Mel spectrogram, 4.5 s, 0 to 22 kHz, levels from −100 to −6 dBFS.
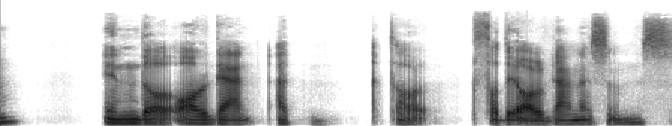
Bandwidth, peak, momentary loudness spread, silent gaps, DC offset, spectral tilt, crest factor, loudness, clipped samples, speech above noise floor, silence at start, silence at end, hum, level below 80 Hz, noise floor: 14 kHz; -2 dBFS; 17 LU; none; under 0.1%; -5.5 dB/octave; 20 dB; -20 LUFS; under 0.1%; 65 dB; 0 s; 0 s; none; -56 dBFS; -84 dBFS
